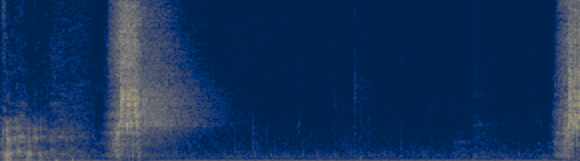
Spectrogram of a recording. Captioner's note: loudly slurping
